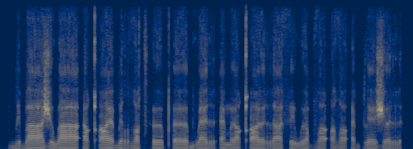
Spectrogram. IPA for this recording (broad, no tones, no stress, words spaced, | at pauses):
bebaː ʒəwaː ʔæqʼæːb ɛrðˤɜt͡sʼəː pʼɜːb wær ʔæmɜːqʼɜːr a θewəːb ðˤeːʔaðˤɜʔæb plɛːʒɜr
